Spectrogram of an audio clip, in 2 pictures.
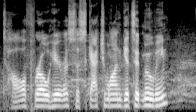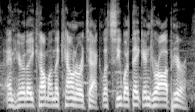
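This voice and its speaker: Male play-by-play caller, slightly high voice, folksy and enthusiastic, live rugby outdoors. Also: flat delivery, brisk, fairly bright tone. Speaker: play-by-play sports commentator. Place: outdoors at a sports field.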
